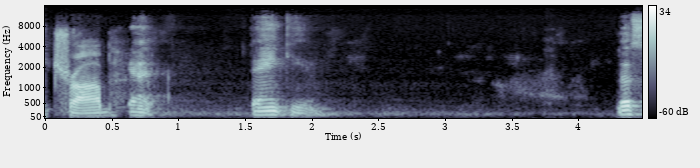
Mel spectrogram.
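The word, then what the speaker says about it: Traub: your last name uh trob it's a short o sound t-r-a-u-b trob thank you looks like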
